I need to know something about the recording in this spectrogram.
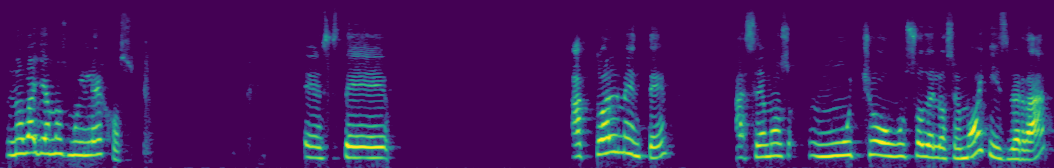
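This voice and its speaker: A woman's voice: high voice, extremely slow, long pauses, a little mellow. A woman teacher with a Mexican accent giving an online class, talking casually and acting out example text messages. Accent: Mexican Spanish.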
